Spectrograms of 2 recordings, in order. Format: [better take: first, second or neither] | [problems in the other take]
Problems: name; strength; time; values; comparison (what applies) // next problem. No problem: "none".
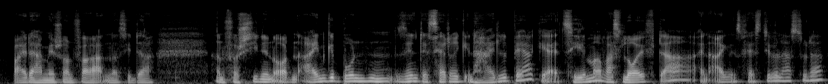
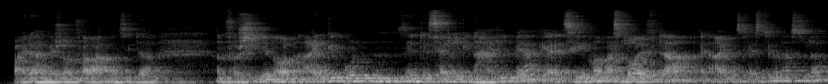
first | off-mic speech; far // room echo; noticeable; dies away in 1 s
